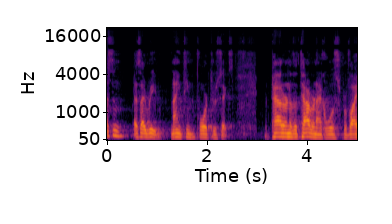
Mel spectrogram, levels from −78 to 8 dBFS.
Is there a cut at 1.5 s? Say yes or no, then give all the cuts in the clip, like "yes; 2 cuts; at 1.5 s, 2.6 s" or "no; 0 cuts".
no; 1 cut; at 3.0 s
